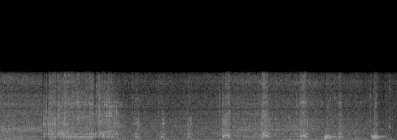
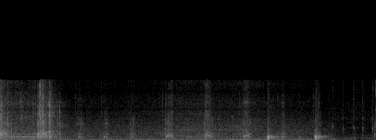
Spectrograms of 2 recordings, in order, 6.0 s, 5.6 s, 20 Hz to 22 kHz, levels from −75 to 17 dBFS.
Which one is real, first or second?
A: second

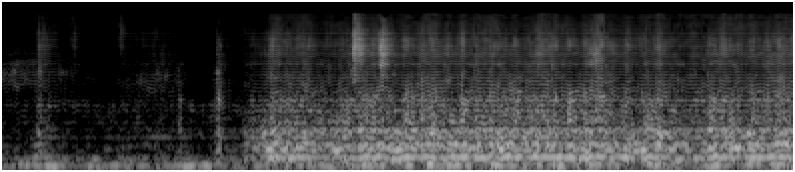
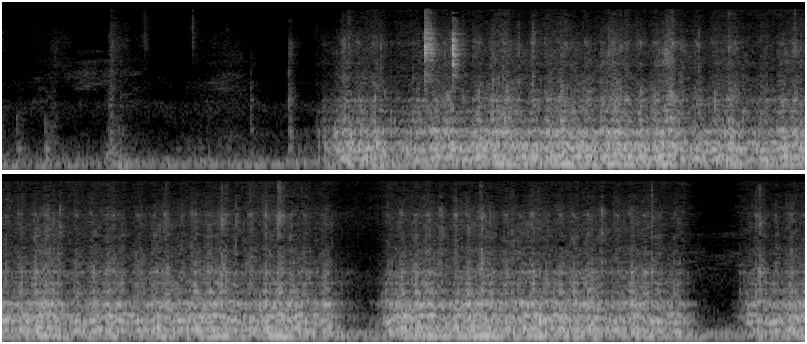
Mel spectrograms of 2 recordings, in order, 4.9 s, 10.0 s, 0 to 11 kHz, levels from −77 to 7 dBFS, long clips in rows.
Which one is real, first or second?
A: second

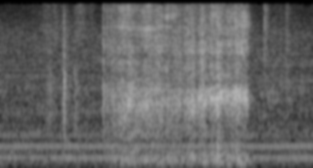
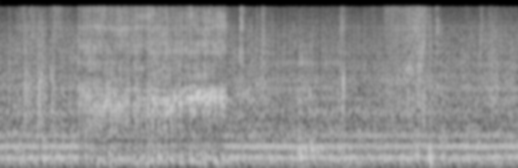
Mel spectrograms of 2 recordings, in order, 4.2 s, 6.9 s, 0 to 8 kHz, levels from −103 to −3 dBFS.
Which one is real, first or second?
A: first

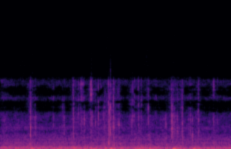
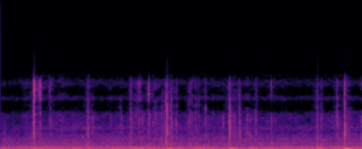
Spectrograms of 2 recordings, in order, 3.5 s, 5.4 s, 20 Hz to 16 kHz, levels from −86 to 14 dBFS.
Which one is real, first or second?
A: second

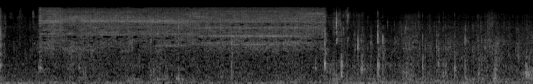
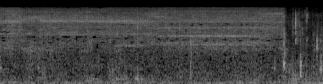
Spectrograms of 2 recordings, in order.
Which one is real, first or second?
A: second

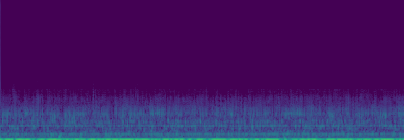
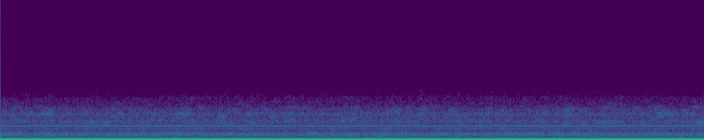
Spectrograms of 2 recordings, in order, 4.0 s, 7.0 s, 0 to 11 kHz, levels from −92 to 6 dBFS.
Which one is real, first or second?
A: second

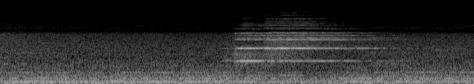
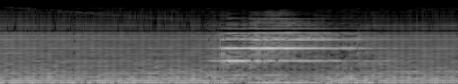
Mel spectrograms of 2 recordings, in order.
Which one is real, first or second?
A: first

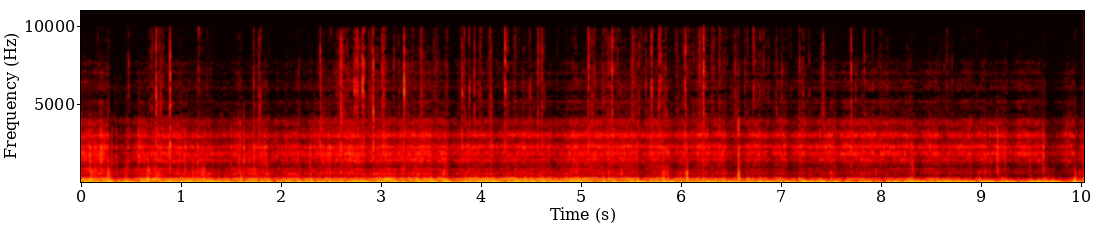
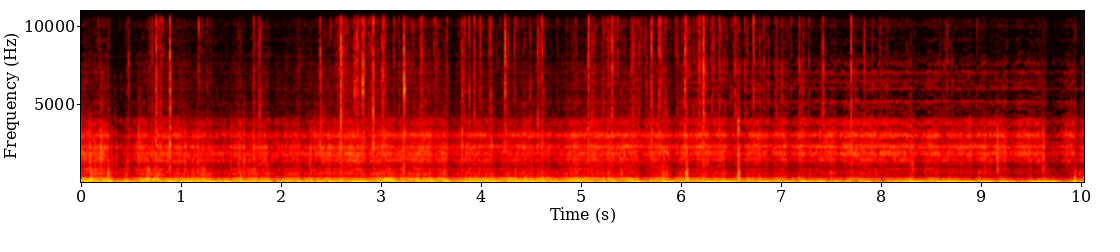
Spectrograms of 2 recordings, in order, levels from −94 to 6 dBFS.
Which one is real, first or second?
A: second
